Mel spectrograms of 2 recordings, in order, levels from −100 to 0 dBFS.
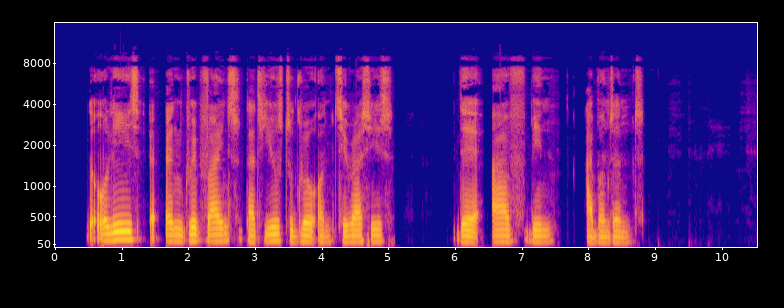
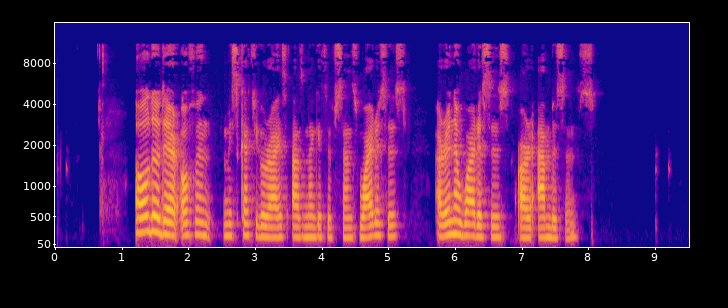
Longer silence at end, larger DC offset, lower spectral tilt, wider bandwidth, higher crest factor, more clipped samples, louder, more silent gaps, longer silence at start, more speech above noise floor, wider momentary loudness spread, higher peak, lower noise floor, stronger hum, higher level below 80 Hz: first, 1.7 s vs 1.45 s; neither; about the same, -6 dB/octave vs -5 dB/octave; second, 9.4 kHz vs 11.5 kHz; about the same, 16 dB vs 18 dB; neither; about the same, -16 LUFS vs -18 LUFS; first, 5.18-5.22 s, 5.44-5.50 s, 5.66-5.88 s, 7.72-7.93 s vs none; second, 0.55 s vs 1.2 s; second, 61 dB vs over 72 dB; second, 11 LU vs 14 LU; about the same, 0 dBFS vs -2 dBFS; second, -76 dBFS vs under -90 dBFS; neither; first, -40 dBFS vs -66 dBFS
